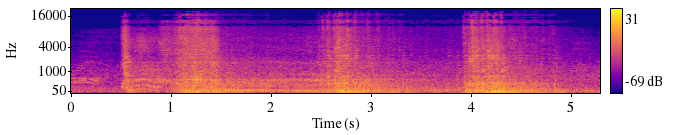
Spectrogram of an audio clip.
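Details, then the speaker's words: 1967 Ford F100 started after sitting 20 years, after accelerator pump and fuel pump repair: choppy loping idle with throttle blips from a big cam, running pretty good though the carburetor has a bad fuel leak. "Got a mean cam. All right. Seems like it's running pretty good."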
